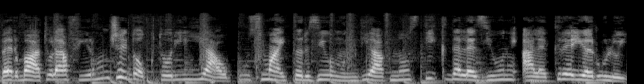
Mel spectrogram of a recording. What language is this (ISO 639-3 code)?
ron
